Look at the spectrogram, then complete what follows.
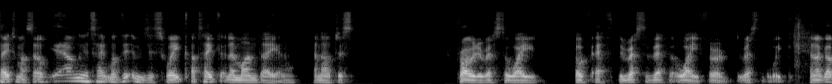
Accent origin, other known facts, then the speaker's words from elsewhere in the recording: London, United Kingdom; I'm from London. We don't talk to people.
